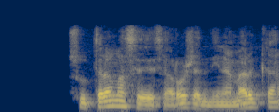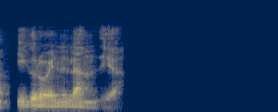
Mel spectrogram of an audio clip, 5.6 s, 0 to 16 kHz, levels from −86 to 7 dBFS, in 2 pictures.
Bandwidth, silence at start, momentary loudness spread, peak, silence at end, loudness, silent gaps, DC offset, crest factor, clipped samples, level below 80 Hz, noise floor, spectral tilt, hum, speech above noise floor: 7.6 kHz; 0.7 s; 15 LU; -2 dBFS; 1.6 s; -19 LUFS; none; under 0.1%; 18 dB; under 0.1%; -52 dBFS; under -90 dBFS; -6 dB/octave; none; over 71 dB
